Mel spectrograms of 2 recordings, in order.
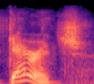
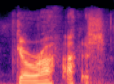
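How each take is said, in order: First: Garage said GARE-idge, first syllable stressed; copying listener's pronunciation. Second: Garage said guh-RAHZH, second syllable stressed; own American pronunciation. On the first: Retold or imitated. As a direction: end garage on a short "-idge". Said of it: "you're saying garage". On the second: Shown as a demonstration. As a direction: save the weight for the end of garage, "guh-RAHZH". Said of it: "Garage is what we say".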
